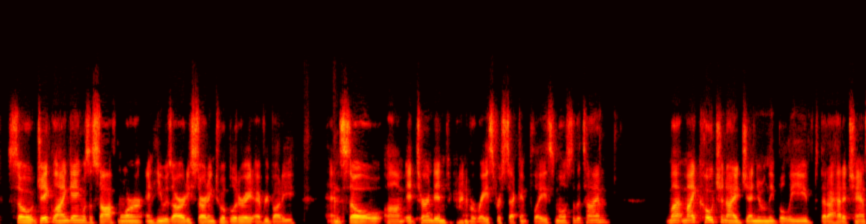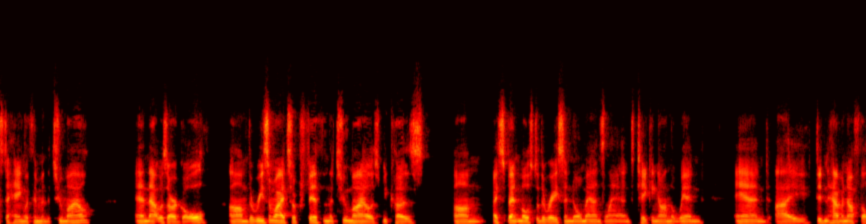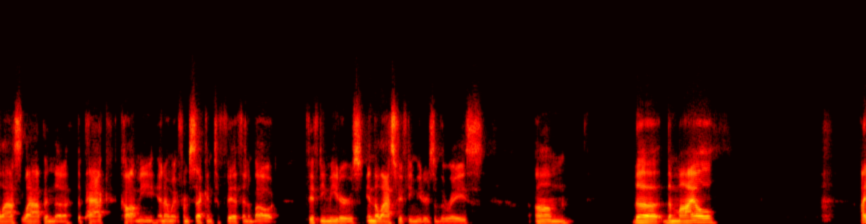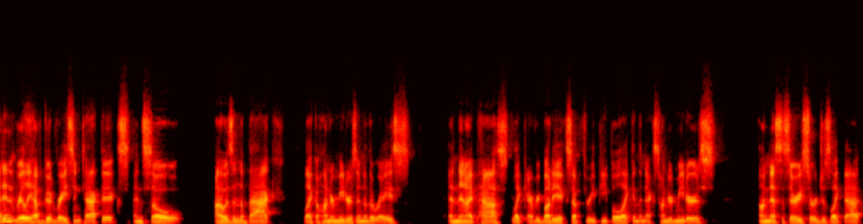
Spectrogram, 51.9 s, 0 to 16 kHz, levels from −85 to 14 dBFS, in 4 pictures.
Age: 20-39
